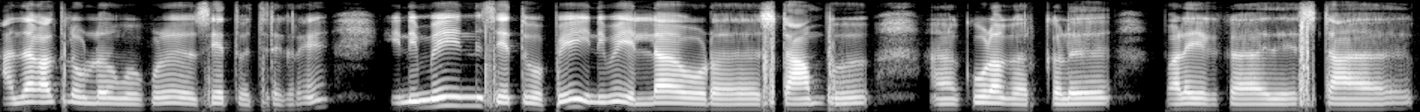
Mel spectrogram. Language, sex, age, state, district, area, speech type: Tamil, female, 45-60, Tamil Nadu, Madurai, urban, spontaneous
